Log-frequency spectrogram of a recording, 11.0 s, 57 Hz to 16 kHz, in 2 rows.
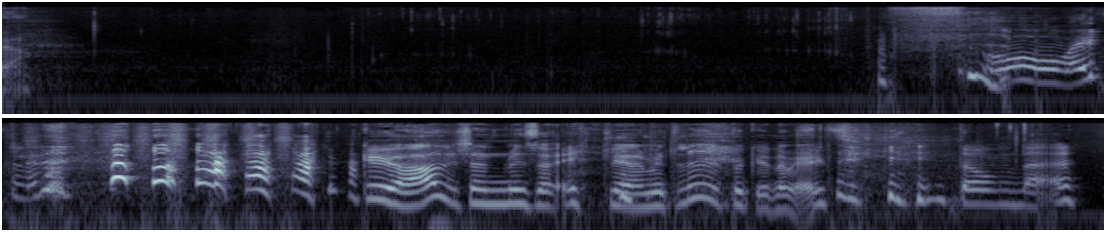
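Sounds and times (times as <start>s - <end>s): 
person chewing dark chocolate: 0.3s - 4.8s
soft wet crunches and mouth sounds: 0.4s - 4.8s
speech: 4.4s - 11.0s
laughter: 5.6s - 7.3s.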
